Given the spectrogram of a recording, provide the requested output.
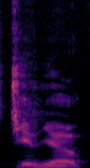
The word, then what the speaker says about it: Giglio: But now I correct everyone that it's Giglio.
